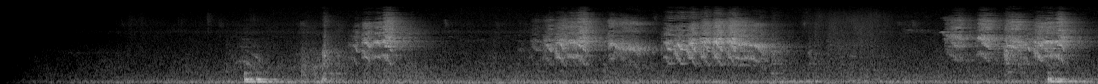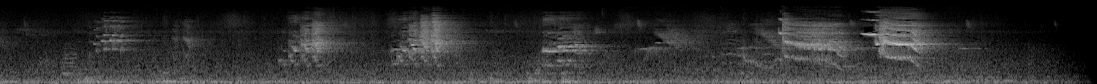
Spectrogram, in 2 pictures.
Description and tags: I´ve recorded this birds in Palenque, México with a M-Audio microtrack digital recorder.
